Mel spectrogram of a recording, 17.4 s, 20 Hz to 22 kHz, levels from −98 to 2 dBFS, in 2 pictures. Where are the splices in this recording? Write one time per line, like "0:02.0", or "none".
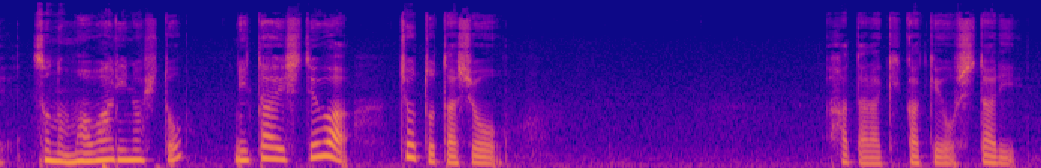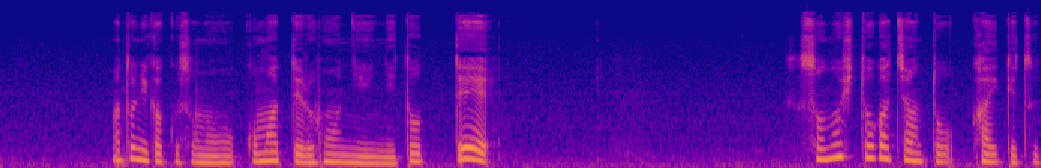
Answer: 0:09.5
